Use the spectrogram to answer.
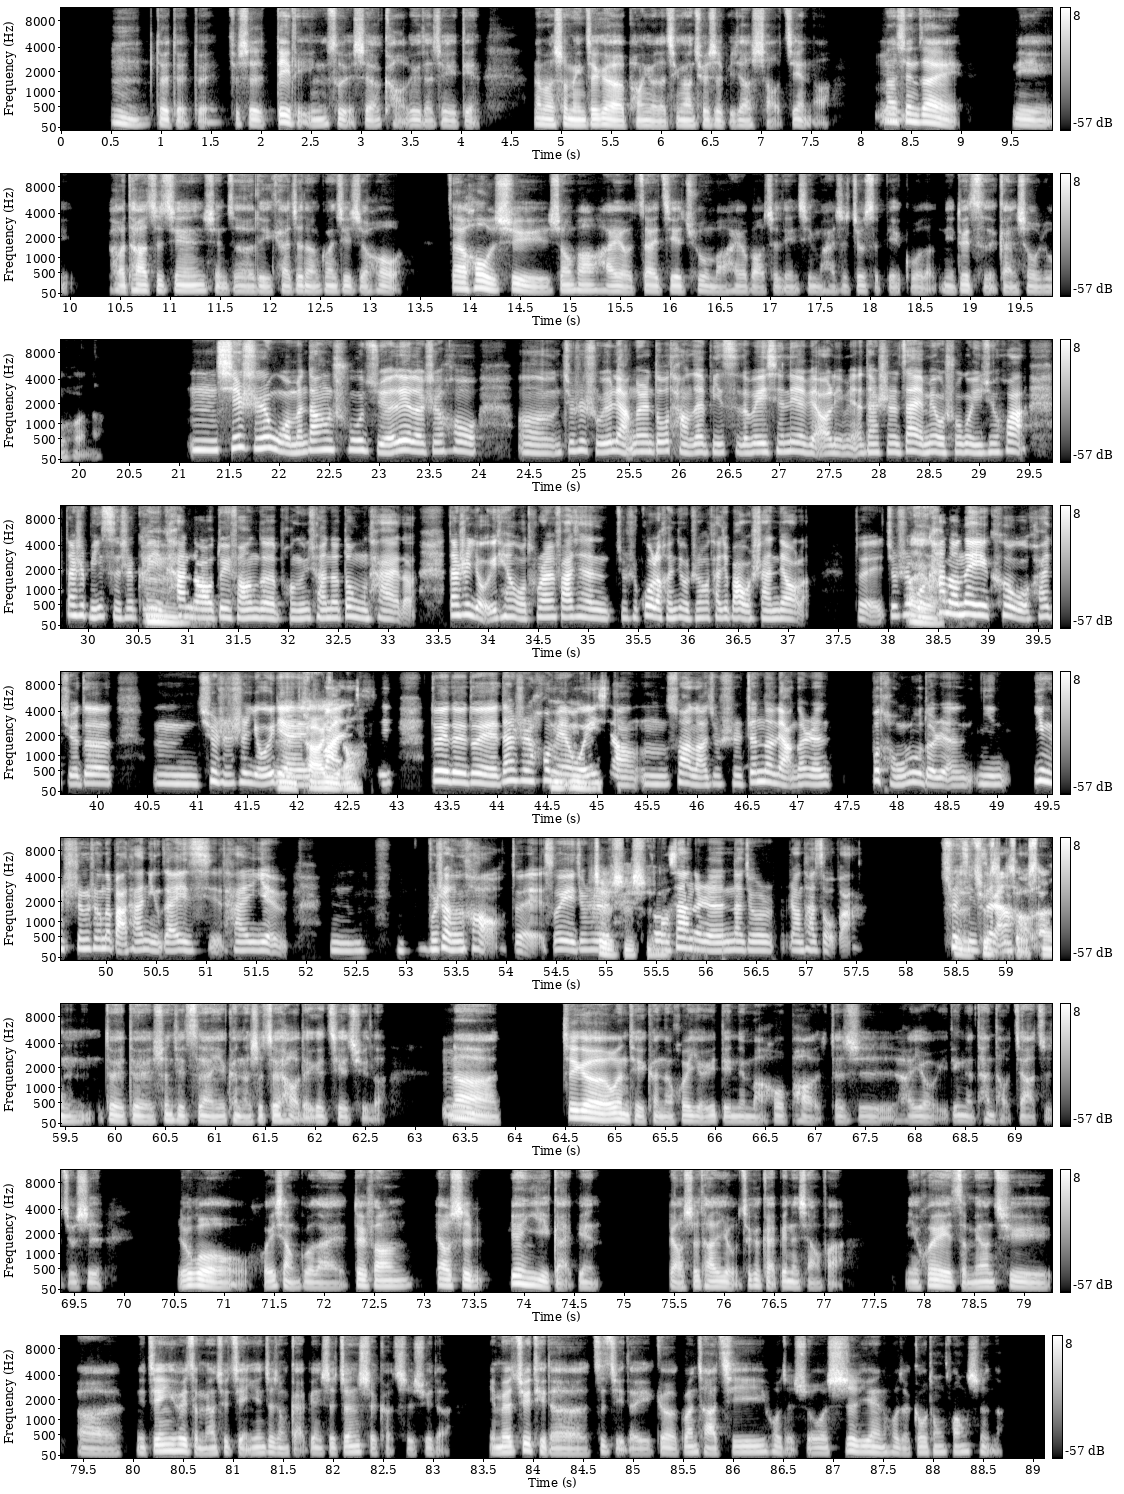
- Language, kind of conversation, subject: Chinese, podcast, 你如何决定是留下还是离开一段关系？
- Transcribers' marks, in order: other background noise; chuckle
